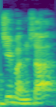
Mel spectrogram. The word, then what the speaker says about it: jubensha: Okay, so first of all, I need to commend your pronunciation of JUBENSHA.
